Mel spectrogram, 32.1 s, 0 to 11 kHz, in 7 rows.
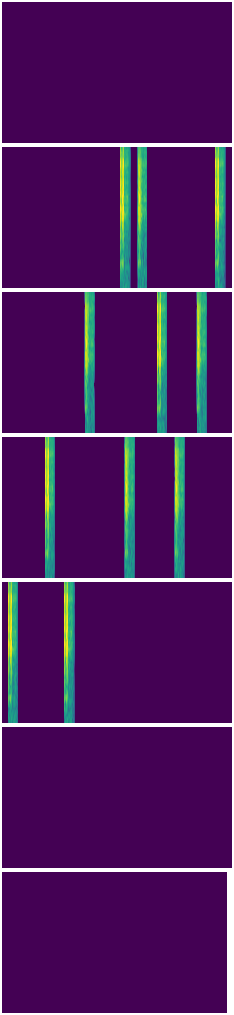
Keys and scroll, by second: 5.6-18.2 typing, 10.6 Tab, 14.5 Tab, 18.8 ctrl+a, 19.4 ctrl+s, 20.4 a.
